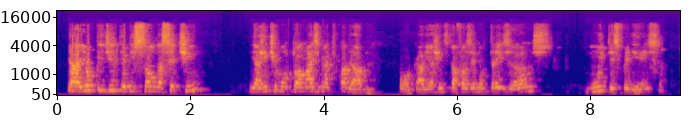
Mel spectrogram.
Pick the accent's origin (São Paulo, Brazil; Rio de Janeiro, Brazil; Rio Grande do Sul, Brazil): São Paulo, Brazil; sou de São Paulo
